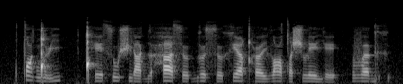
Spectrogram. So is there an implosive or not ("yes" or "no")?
no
